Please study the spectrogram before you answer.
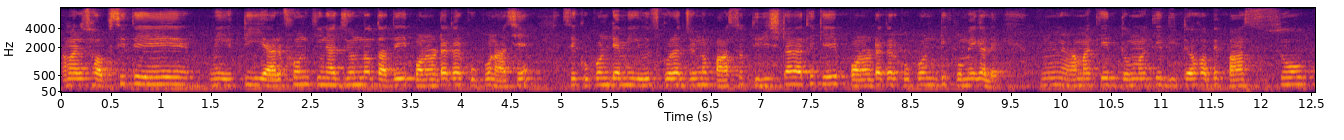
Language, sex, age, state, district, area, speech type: Bengali, male, 60+, West Bengal, Jhargram, rural, spontaneous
